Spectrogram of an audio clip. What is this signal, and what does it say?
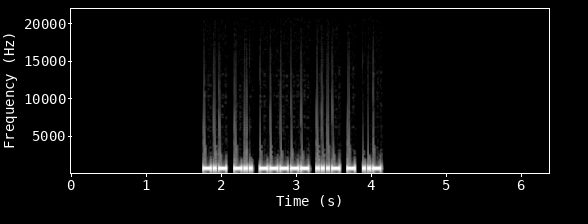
Morse code, heard as a keyed tone, about 36 wpm, 700 Hz. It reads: KD0VTU
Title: USA Call Signs - 6 Characters - Repeated 3x - 35wpm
